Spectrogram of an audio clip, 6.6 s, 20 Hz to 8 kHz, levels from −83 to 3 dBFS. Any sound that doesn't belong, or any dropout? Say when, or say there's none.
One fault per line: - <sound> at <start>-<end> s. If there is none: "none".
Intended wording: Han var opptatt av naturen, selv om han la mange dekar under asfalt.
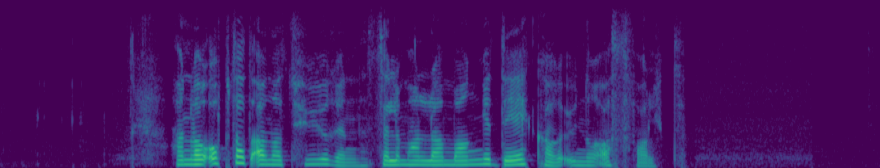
none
